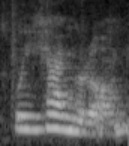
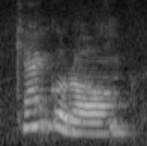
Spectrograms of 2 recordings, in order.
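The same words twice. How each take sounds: First: Can pushed up and louder; stress on can. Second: Said in the usual way. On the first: Shown as a demonstration. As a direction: lean hard on can with a rising tune.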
